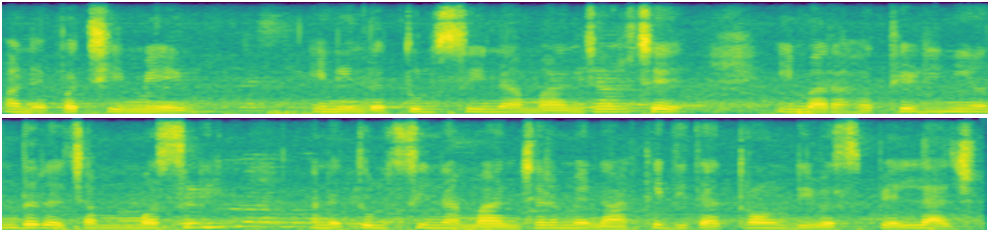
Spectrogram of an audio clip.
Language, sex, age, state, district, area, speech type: Gujarati, female, 60+, Gujarat, Rajkot, urban, spontaneous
